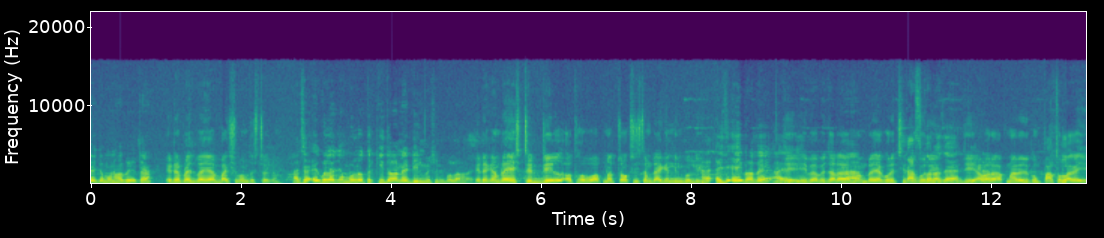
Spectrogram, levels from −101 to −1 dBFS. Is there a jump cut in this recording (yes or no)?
no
